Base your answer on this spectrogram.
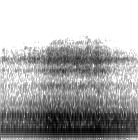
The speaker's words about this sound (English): At the moment, they are speeding away from the naval base in a stolen car.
